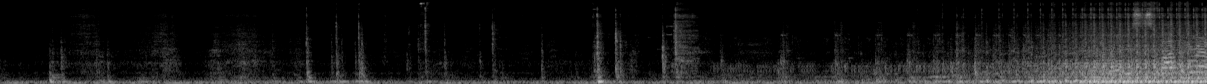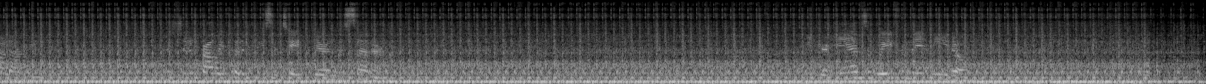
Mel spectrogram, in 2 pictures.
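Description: A sewing machine runs a top stitch on a Dolly Mini Rucksack, a steady mechanical drone that starts quietly, then grows louder and holds continuous through the rest.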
